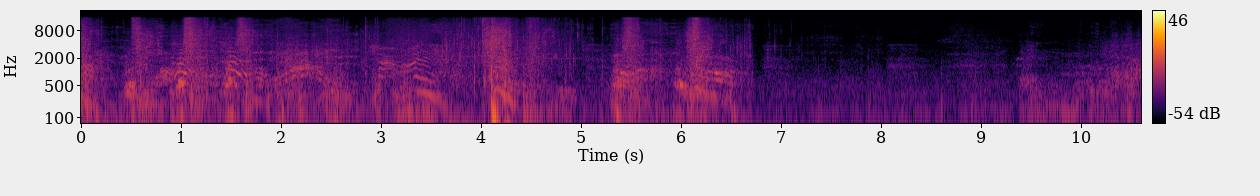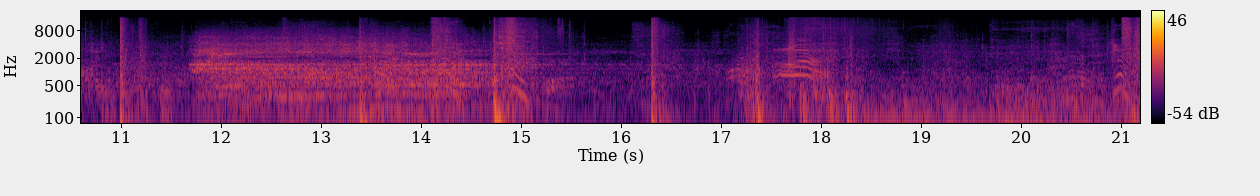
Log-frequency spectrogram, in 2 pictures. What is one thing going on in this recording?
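Zombies snarl and groan close by.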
